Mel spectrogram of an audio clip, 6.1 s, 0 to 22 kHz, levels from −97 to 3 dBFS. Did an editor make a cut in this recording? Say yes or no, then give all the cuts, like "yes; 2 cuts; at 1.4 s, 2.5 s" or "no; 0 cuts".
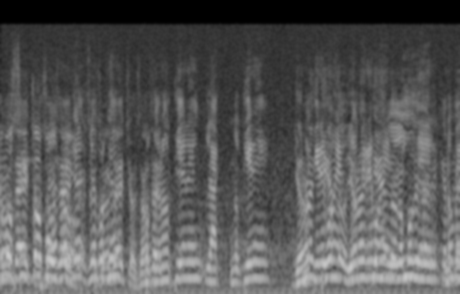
no; 0 cuts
